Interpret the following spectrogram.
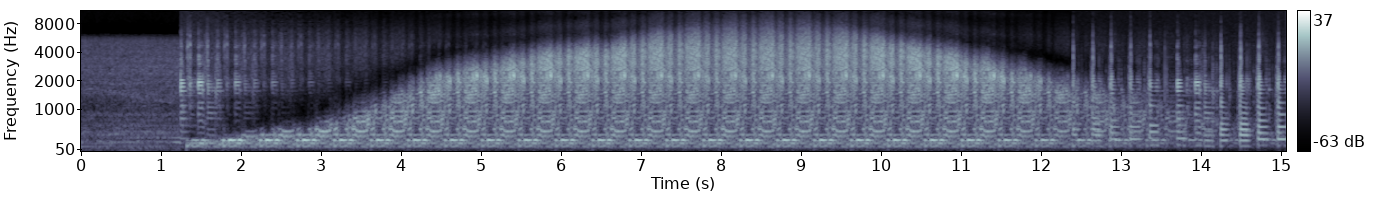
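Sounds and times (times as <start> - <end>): guitar playing repeated notes: 1.2 - 3.6, 6.1 - 15.0.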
